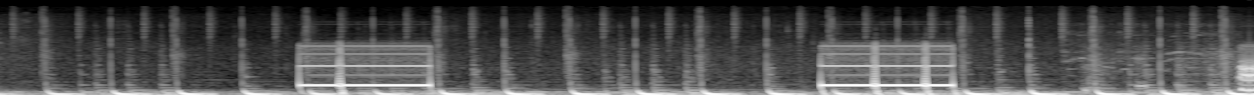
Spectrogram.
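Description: Two telephone ringback tones sound while a call is placed again during a morning radio prank call. Each tone is a steady electronic burst about one second long, over a thumping rhythmic beat.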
